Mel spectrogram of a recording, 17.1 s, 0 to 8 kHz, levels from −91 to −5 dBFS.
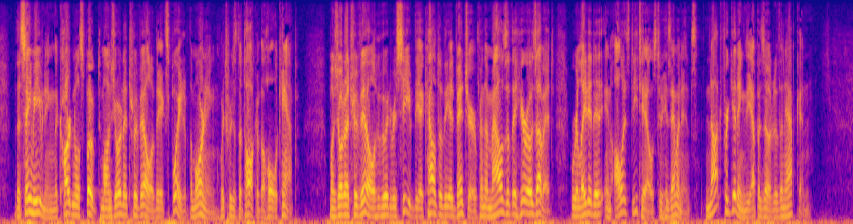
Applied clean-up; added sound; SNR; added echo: none; none; none; none.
